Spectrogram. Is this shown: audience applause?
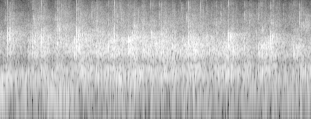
yes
